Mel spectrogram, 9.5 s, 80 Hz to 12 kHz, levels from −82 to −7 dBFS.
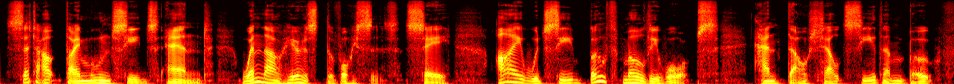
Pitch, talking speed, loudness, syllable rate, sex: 100 Hz, 145 wpm, -22 LUFS, 3.4 syllables/s, male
